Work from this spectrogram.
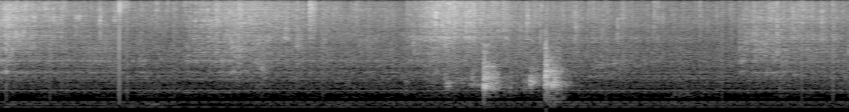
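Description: Soybean and potato tikki shallow-frying on medium gas, browning crisp on both sides; a steady close sizzle runs throughout, with a few sharper spatters and utensil clinks around the middle and no talking.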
